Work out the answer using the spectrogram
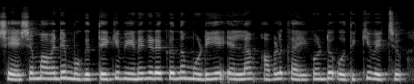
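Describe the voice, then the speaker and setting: A woman storyteller reads a romance story aloud in a soft, even way. Her voice sits a little high and sounds mellow and warm. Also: fairly quick. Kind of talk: scripted narration of a romance story.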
